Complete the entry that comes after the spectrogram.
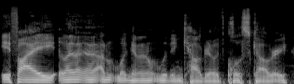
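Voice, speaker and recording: Young man, low voice, blunt rambling opinions, casual chat. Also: very fast, a little mellow, no room sound, faint music behind. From Canada. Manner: opinionated, rambling, swears freely, many restarts. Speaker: art vlogger.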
